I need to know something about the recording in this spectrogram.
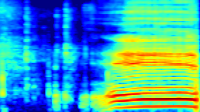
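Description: A long, low mooing call, held steady for about a second from just past the middle and dropping in pitch as it fades, after a few faint clicks.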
